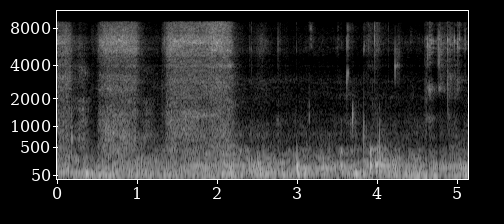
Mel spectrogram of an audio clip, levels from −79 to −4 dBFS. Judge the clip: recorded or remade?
remade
